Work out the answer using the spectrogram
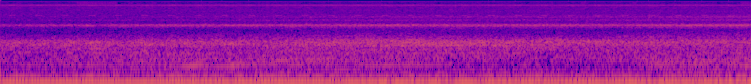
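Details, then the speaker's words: Brastemp microwave that made a buzzing noise when switched on, after replacing the magnetron, suspected of an internal short. A steady low hum with a faint constant high tone and no buzzing or crackle; it now runs perfectly. "então a gente fazia aquela zueira agora funcionando perfeitamente"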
